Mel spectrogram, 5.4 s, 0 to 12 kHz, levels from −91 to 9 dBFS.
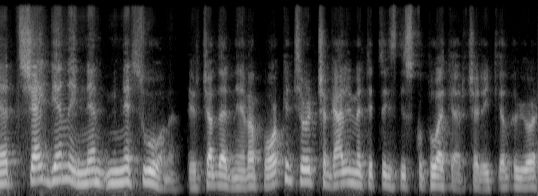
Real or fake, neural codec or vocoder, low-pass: fake; codec, 16 kHz in and 24 kHz out, 0.6 kbps, FocalCodec, streaming, 4096 codes; 10.8 kHz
